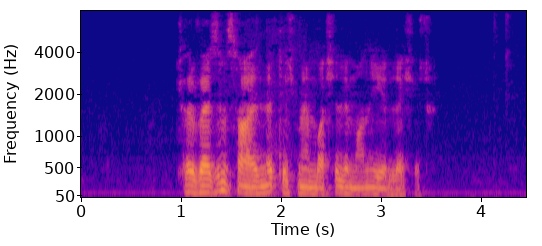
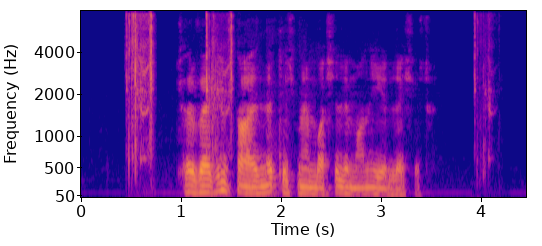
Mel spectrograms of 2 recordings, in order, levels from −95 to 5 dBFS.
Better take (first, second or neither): first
